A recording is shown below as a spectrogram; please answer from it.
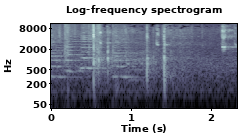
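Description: Background music with steady tones, with three sharp racket-on-ball hits of a tennis rally cutting through it: one about half a second in and two close together a little past the middle.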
